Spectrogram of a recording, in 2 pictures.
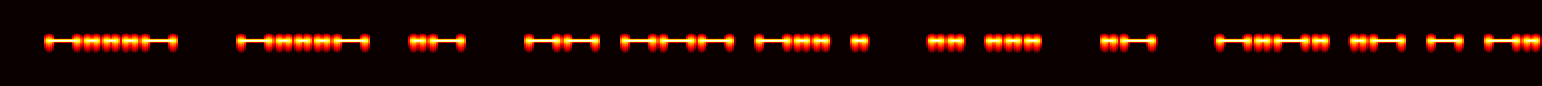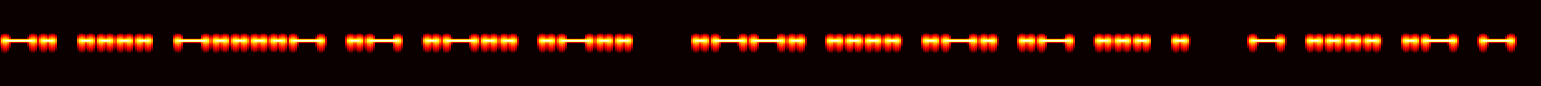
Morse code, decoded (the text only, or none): <BT> <BT> A MODE IS A CATCH-ALL PHRASE THAT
